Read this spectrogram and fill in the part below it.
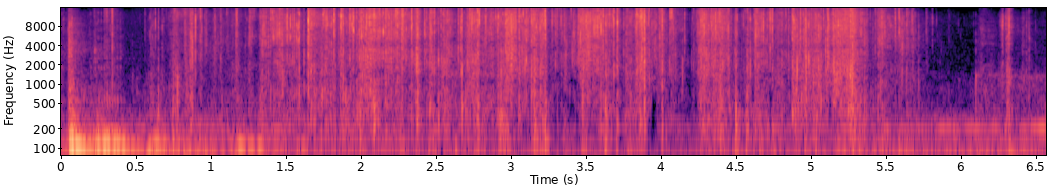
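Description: Plastic wrap crinkles as hands tear it off.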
